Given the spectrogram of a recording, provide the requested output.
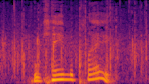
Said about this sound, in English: Let's give him his round of applause. And let's give a round of applause to B-Magic.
